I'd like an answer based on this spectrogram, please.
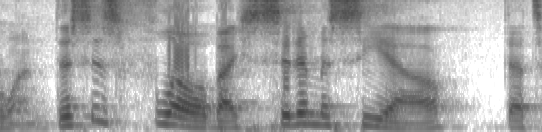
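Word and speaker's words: Csikszentmihalyi: This is Flow by Siddha Maciel. That's how you pronounce that.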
